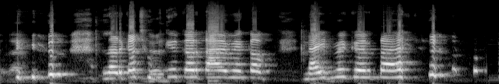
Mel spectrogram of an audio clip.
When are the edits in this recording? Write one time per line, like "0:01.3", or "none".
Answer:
none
